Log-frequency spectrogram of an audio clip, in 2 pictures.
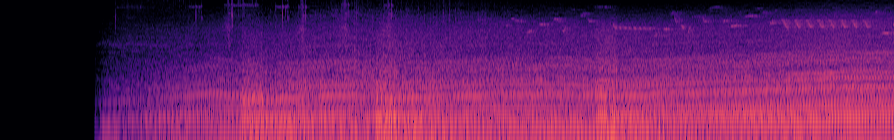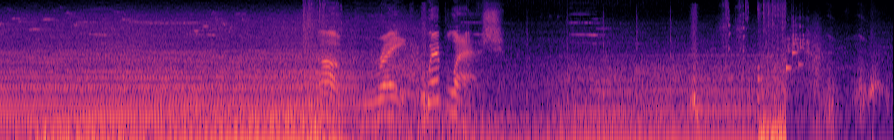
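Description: A car engine hums steadily and revs as the car drives.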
